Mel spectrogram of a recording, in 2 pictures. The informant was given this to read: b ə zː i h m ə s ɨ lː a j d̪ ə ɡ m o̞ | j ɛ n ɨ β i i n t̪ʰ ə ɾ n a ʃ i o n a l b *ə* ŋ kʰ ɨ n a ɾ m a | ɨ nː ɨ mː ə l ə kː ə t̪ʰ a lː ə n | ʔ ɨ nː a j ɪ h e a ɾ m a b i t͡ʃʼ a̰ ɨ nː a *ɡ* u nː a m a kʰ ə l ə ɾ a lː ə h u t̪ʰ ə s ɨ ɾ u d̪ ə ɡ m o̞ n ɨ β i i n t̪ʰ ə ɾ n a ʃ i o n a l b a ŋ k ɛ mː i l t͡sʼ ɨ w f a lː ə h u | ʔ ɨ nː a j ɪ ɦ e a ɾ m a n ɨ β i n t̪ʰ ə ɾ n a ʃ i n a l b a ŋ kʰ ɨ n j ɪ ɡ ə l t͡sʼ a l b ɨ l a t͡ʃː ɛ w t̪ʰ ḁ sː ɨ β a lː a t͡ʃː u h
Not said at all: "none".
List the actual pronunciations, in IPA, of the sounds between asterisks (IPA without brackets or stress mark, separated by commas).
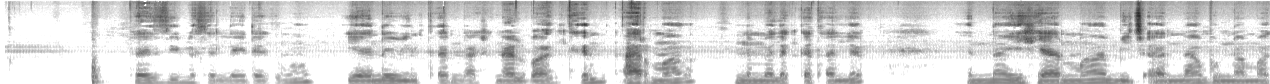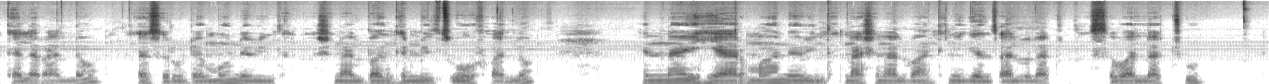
a, b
